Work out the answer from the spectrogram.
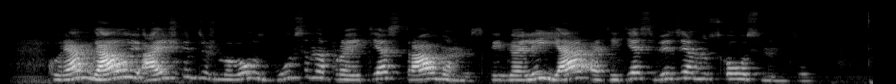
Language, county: Lithuanian, Kaunas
